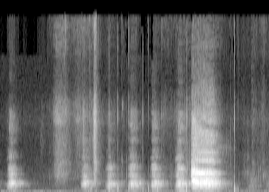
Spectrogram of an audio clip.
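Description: A crested hen clucks in a run of short, close calls that build toward a louder, squawking burst near the end.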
